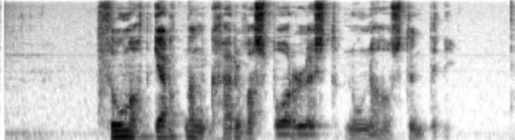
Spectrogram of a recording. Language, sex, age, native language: Icelandic, male, 40-49, Icelandic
